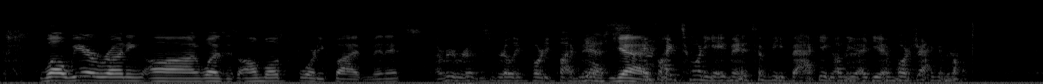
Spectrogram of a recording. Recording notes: I would like to apologize in advance for the quality of the audio (yes, we know it's a bit on the soft side.)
